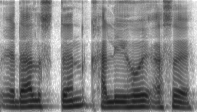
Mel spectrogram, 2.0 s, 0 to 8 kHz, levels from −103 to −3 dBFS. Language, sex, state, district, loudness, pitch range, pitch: Assamese, male, Assam, Hailakandi, -18 LUFS, 140-155 Hz, 145 Hz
